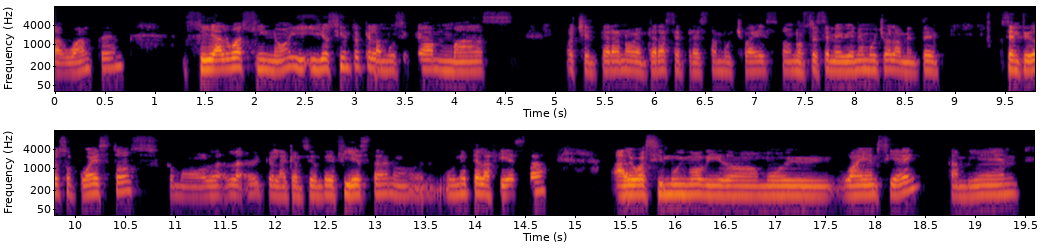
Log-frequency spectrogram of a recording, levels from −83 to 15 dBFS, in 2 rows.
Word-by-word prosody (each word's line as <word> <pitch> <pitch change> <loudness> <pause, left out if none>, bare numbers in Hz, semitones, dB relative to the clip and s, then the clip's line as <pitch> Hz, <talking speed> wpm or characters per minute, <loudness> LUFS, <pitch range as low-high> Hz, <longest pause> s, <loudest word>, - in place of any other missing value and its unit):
aguanten. 155 +9 -2 0.6
Sí, 160 0 +6
algo 165 +3 +7
así, 185 -3 0
¿no? 150 +2 -1
Y 180 -3 0
y 165 -1 -3
yo 165 0 +3
siento 185 +1 -5
que 185 - -1
la 155 - +3
música 145 +3 -2
más 140 -2 -4 0.5
ochentera, 145 +1 -2
noventera, 140 -1 0
se 150 -1 -8
presta 130 +1 -7
mucho 140 0 -8
a 135 - 0
esto, 140 0 -7
no 140 -1 -2
sé, 125 - -4
se 160 - -1
me 140 -1 +1
viene 140 +2 +1
mucho 150 0 -2
a - - 0
la 150 - 0
mente 135 +1 -3 0.6
Sentidos 155 +1 +4
Opuestos, 160 +6 -1
como 130 -2 -9
la 135 +1 -4
la 145 -1 -2 0.3
la 130 -1 -3
canción 130 +1 -3
de 140 -2 +1
fiesta, 145 +2 +1
¿no? 135 -2 -8 0.2
"Únete 155 +2 0
a 160 - +6
la 145 - +4
fiesta", 150 +7 0 0.7
algo 145 +2 +8
así 150 +1 0
muy 150 0 +2
movido, 140 -2 0
muy 135 0 0
"Y.M.C.A.", 145 - +1 0.3
también. 145 +4 -3
145 Hz, 155 wpm, -23 LUFS, 135-155 Hz, 0.7 s, algo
